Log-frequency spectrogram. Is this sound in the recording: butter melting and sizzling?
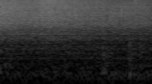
yes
